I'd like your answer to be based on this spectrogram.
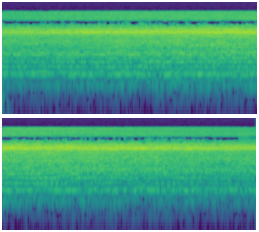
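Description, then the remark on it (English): A dense, steady buzzing whine of a massive swarm of drones flying over a crowd on a town common, layered high-pitched motor tones holding constant and loud throughout, with no voices. “A hush falls over the crowd as everyone turns their gaze skyward to see a massive swarm of drones approaching the common.”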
